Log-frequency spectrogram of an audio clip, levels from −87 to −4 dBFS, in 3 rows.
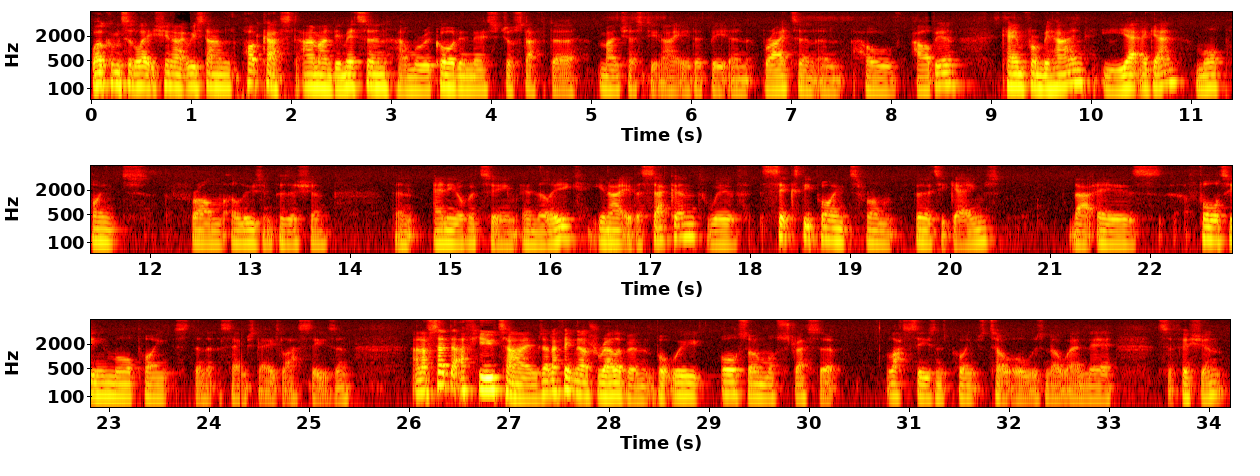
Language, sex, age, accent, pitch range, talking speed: English, male, 30-49, British, 95-115 Hz, 160 wpm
